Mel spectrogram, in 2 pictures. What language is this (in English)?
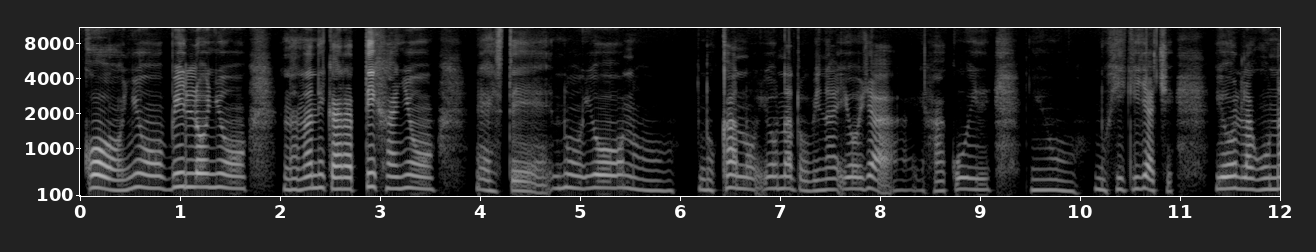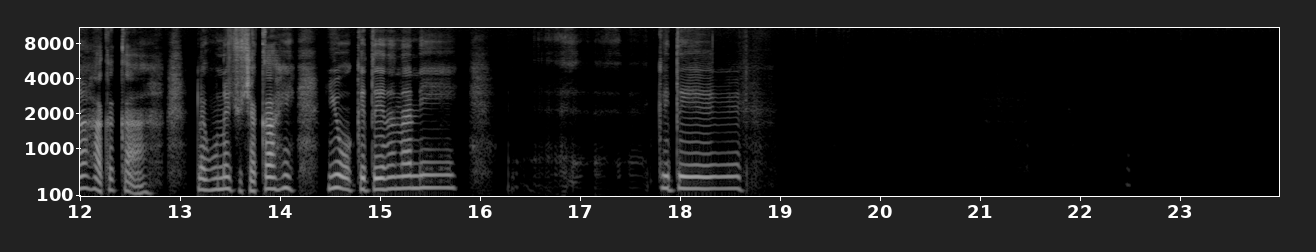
San Miguel El Grande Mixtec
